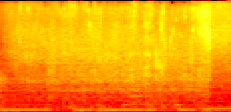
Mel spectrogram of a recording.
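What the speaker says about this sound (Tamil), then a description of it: "இப்போ இதையும் ஃப்ரை பண்ணி எடுத்துக்கலாம்." A soaked, dried ingredient for a bakery-style South Indian mixture fries in hot oil, making a dense, continuous crackling sizzle up close with no voices.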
